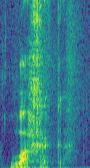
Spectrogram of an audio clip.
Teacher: la o antes de una a va a sonar como una u deslizada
